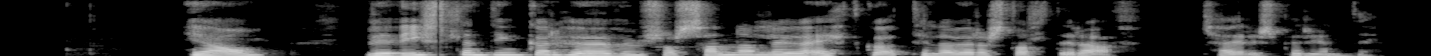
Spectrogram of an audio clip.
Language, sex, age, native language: Icelandic, female, 40-49, Icelandic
